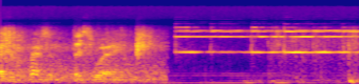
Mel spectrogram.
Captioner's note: bell ringing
